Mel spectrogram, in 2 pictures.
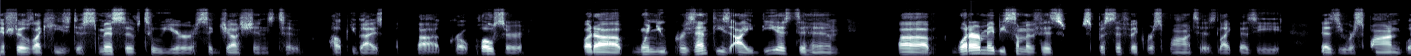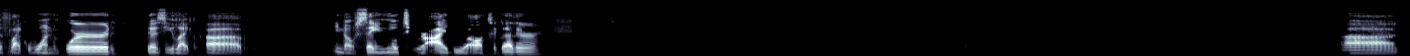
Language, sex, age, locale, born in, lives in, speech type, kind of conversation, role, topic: English, male, 30-34, en-US, United States, United States, conversation, advice, advisor, How can I address feeling ignored by my partner?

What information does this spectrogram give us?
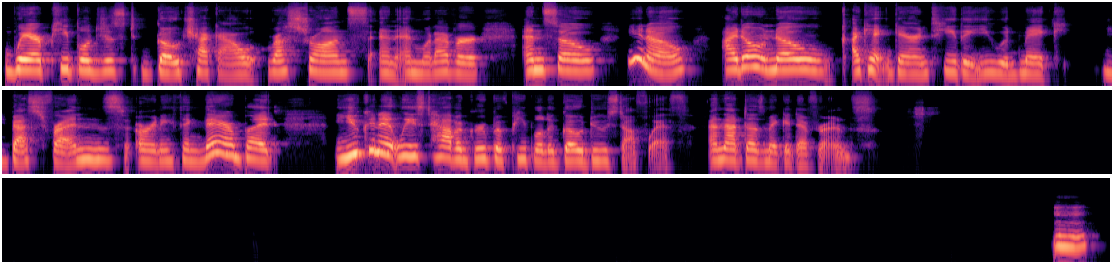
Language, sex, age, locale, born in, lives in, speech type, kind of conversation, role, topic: English, female, 25-29, en-US, United States, United States, conversation, advice, advisor, How can I make my life more exciting?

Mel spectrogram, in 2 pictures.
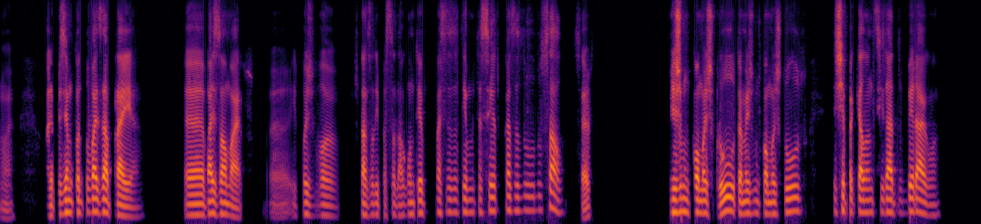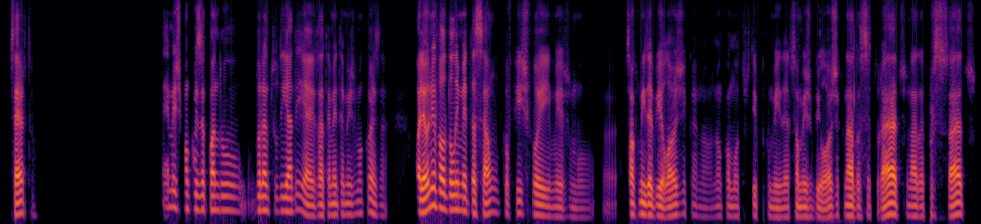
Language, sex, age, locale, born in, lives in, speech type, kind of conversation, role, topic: Portuguese, male, 45-49, pt-PT, Portugal, Portugal, conversation, unstructured, none, Como você mantém uma rotina saudável de exercícios?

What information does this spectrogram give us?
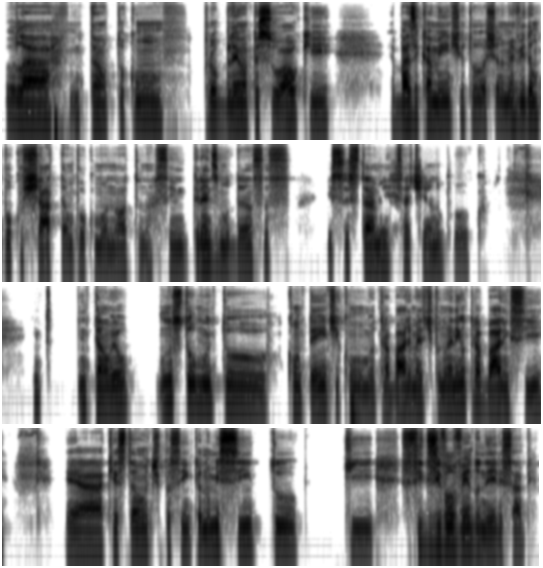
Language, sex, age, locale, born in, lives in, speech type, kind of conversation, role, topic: Portuguese, male, 30-34, pt-BR, Brazil, Germany, conversation, advice, user, Como é a sensação de viver uma vida monótona, sem hobbies nem propósito?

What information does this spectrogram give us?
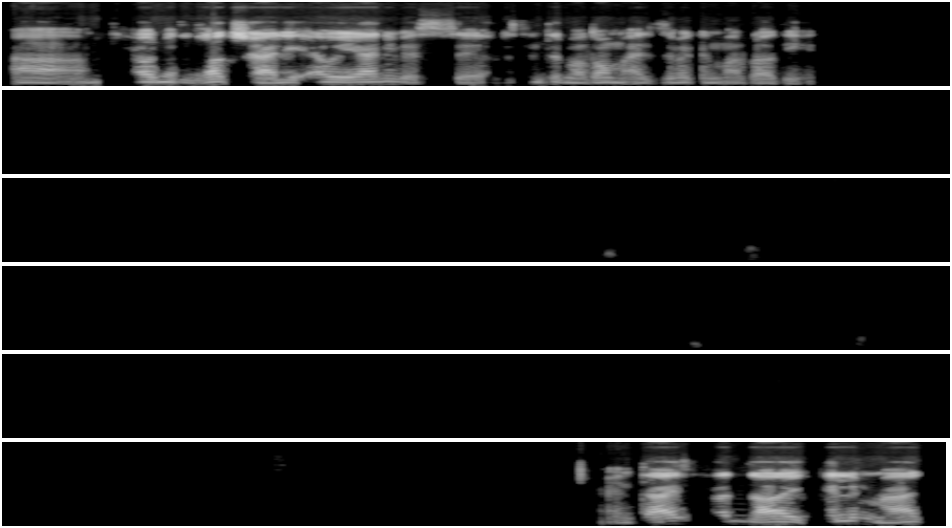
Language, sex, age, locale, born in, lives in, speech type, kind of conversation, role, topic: Arabic, male, 30-34, ar-EG, Egypt, Egypt, conversation, advice, advisor, إزاي أتعامل مع تعليقات قاسية من صديق مقرّب بسبب قرار شخصي خدته؟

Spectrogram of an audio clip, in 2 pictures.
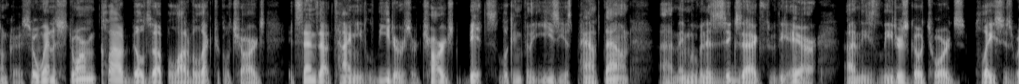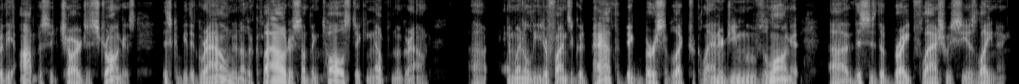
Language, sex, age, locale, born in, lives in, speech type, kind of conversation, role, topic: English, male, 55-59, en-US, United States, United States, read, expert-assistant, expert, How does lightning work and how can we stay safe during storms?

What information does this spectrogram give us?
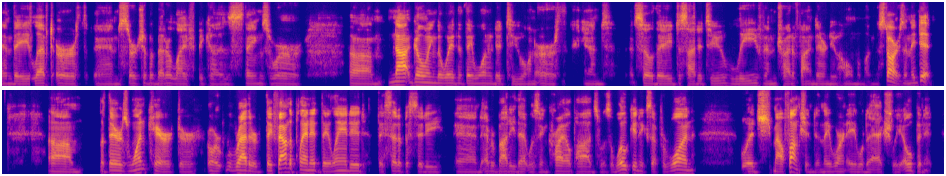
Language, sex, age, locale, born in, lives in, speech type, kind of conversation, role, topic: English, male, 30-34, en-US, United States, United States, conversation, podcast, guest, Which emotions do you try to express through your creativity?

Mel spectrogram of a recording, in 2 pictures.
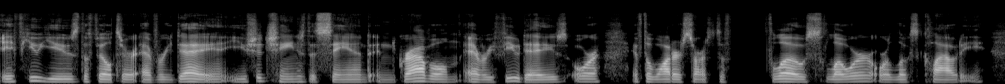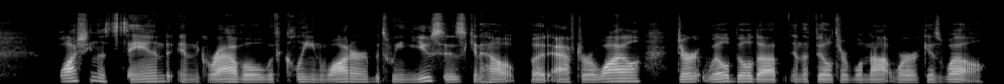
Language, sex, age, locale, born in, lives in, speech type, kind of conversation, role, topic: English, male, 30-34, en-US, Germany, United States, read, expert-assistant, expert, Explain how to build a basic water filter using sand, gravel, and a plastic bottle.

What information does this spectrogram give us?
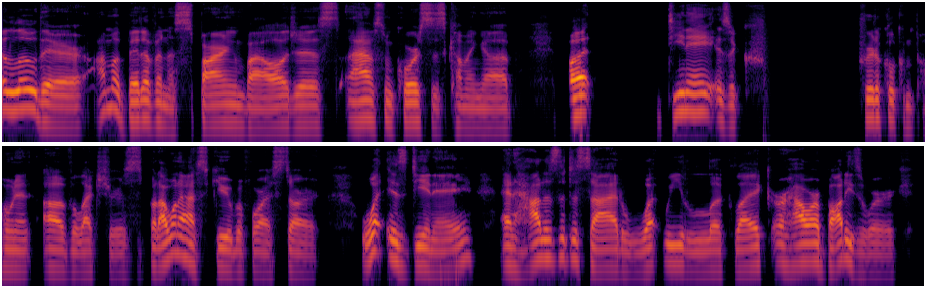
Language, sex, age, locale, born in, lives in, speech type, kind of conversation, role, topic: English, male, 30-34, en-US, United States, United States, read, expert-assistant, asker, How does DNA determine our physical traits?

